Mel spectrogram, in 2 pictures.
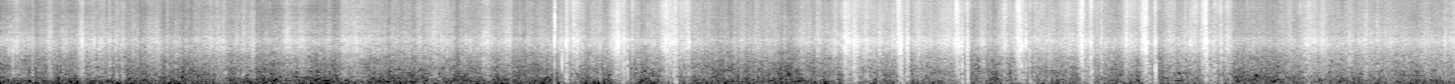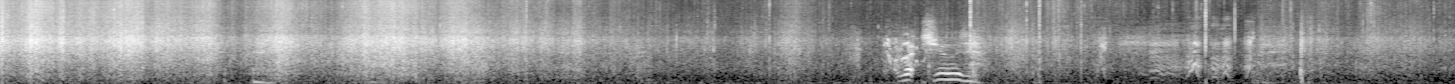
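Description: Rustling and crinkling of gear and a bag being handled on dry leaf litter: a dense run of rustles and small crackles that eases off after about twenty seconds. A short vocal sound comes about three-quarters of the way in.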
